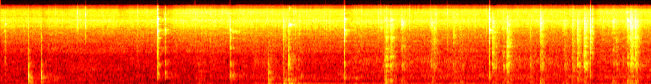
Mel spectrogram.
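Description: Cutlery clinking and scraping against a dish of cherry tomatoes and olives dressed in oil and vinegar, in irregular sharp clicks with wet shuffling between them.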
